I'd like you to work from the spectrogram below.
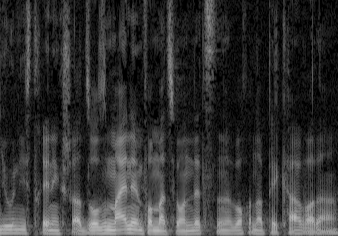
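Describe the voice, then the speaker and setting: This is a man with a fairly low pitch. His tone is dark and mellow. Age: 30s. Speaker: professional footballer, team captain. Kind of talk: interview. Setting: stadium.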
